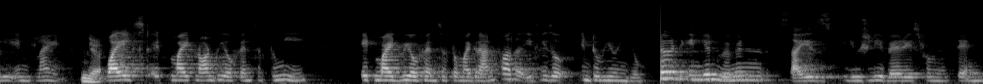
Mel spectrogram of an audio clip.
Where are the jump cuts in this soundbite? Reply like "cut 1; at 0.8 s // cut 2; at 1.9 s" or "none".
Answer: cut 1; at 6.6 s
